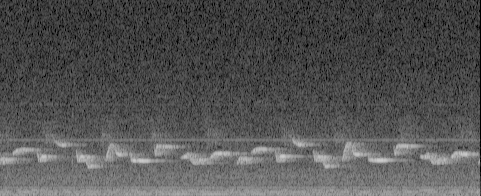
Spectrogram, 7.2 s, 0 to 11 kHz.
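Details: A thrush (zorzal) recorded in a studio in Montserrat at 5:26 a.m. sings a steady, monotonous run of short, clear whistled phrases, each slightly different, rising and falling in a high voice, over a faint low hum.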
